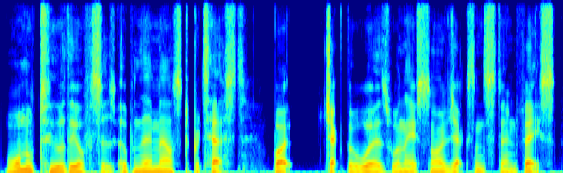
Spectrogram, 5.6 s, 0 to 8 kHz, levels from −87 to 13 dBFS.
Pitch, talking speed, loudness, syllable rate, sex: 100 Hz, 225 wpm, -20 LUFS, 5.9 syllables/s, male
